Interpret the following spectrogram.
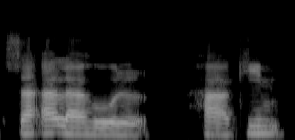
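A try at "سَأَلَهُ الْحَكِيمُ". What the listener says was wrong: sa'alahul hakimu. Harus dibaca ya akhir katanya. Ini soalnya kiroah.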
